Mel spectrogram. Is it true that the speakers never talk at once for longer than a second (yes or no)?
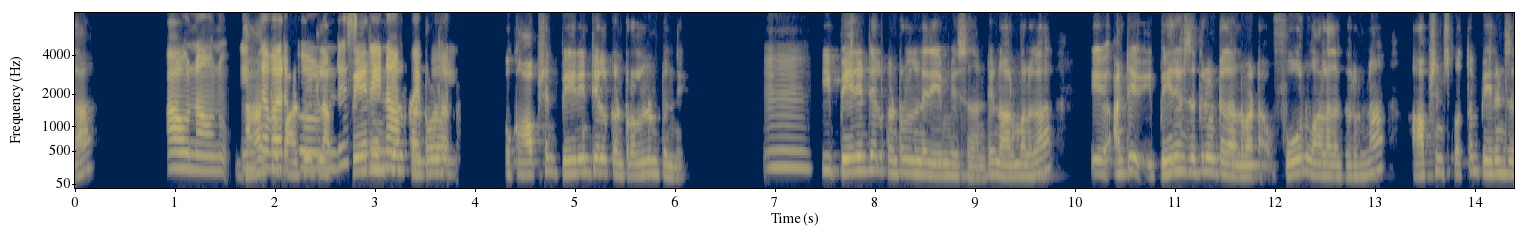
no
